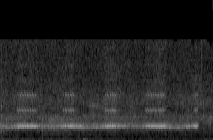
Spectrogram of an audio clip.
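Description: Faint, steady high-pitched insect trill, swelling and fading about twice a second, with a soft low bump about halfway through.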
